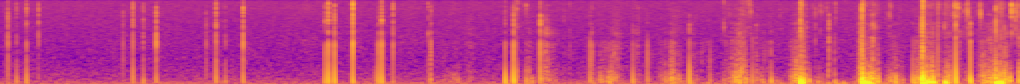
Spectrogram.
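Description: A pale blue solid oval bar of soap is tapped and scratched with fingernails, both held in the hand and resting on a table. Sparse, quiet, dry clicks and taps come first, then grow denser and louder into soft low thuds mixed with brief scratching toward the end.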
